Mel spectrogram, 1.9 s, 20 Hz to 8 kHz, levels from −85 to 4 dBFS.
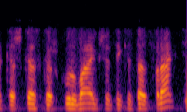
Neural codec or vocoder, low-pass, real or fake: none; 7.2 kHz; real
